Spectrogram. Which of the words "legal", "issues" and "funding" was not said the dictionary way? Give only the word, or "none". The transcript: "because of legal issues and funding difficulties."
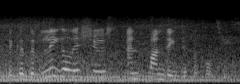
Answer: none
